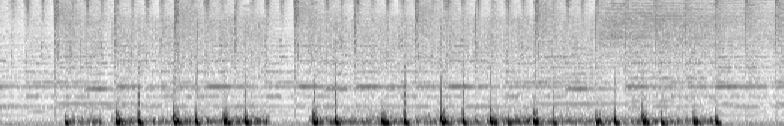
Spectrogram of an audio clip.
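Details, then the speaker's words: Dog heart auscultation: clear lub-dub beats, a brief pause, then equal beats resume. Normal heart sounds with respiratory sinus arrhythmia, which is not seen in cats. "tengo latidos una pequeña pausa y siguen latidos iguales"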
